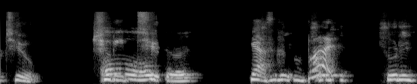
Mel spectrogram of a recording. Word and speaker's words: Tiu: and it's uh actually people can just say to make it even easier just the number two chy okay yes but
